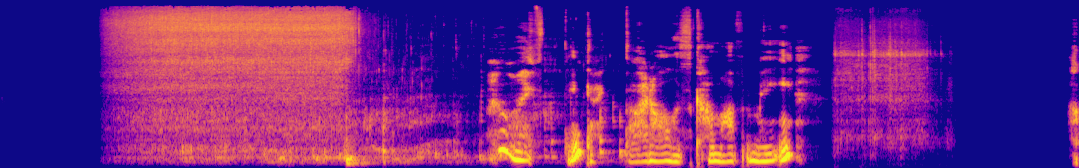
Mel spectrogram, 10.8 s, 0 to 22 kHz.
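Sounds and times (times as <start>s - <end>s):
shower water running: 1.0s - 6.7s
faint water drips: 1.4s - 7.1s
speech: 5.0s - 8.5s.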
